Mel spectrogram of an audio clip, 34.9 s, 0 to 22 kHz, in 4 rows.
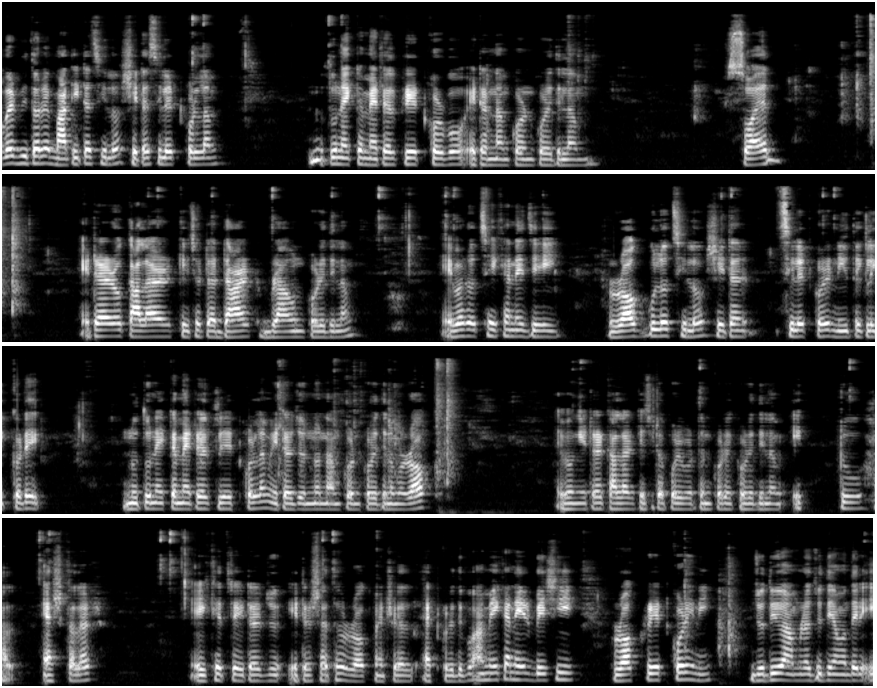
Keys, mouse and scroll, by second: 1.9-5.9 drag, 5.9 BackSpace, 10.1-13.3 drag, 13.6-14.5 middle drag, 14.5 ctrl+s, 15.9-20.9 drag, 20.9 BackSpace, 21.0 BackSpace, 23.1-26.1 drag, 26.5 click, 27.7-29.9 drag, 29.9-33.3 middle drag, 33.3 KP_0.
